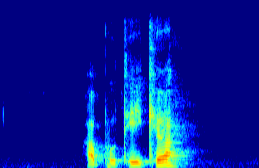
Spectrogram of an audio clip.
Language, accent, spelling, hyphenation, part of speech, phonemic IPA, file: German, Austria, Apotheker, Apo‧the‧ker, noun, /ˌapoˈteːkɐ/, De-at-Apotheker.ogg
- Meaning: pharmacist, druggist, (dispensing) chemist (Brit.), apothecary (archaic) (male or of unspecified gender)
